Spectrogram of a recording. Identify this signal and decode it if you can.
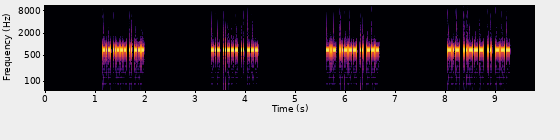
Morse code, heard as a keyed tone, about 60 wpm, 700 Hz. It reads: K2IO K2IO K2IO K2IO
